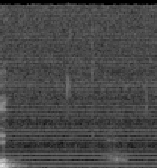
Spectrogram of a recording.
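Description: Faint steady electrical hum made of several steady tones, picked up on the recording, after the last spoken word fades out at the very start.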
